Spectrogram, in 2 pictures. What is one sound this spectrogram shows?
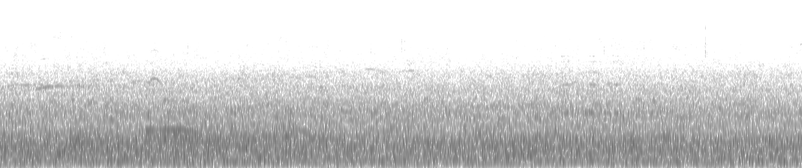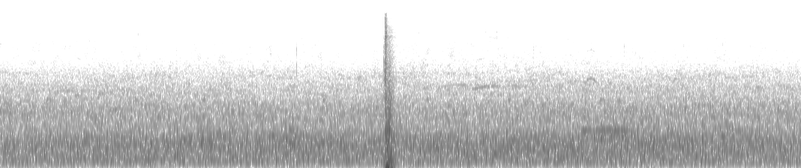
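A large crowd murmurs and roars steadily in a big open space.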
